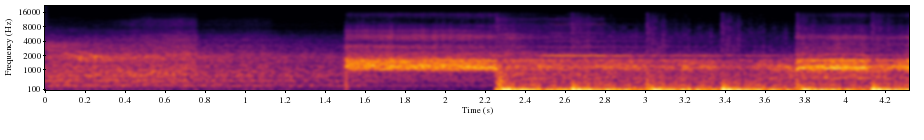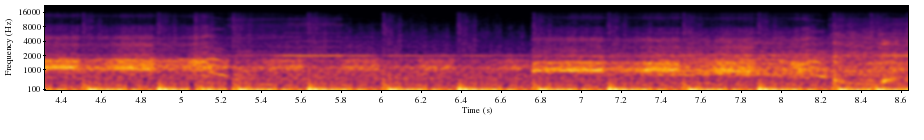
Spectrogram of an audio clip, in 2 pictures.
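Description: Rawstyle hardstyle track. After a quieter lead-in, a loud synth lead jumps in just over a second in, and about two seconds in a heavy distorted kick drum and bass drop in, pounding in a fast, steady beat.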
